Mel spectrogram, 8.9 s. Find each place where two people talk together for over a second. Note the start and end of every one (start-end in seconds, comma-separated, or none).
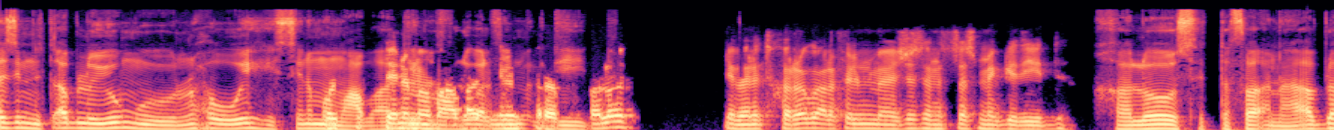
2.2-4.1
